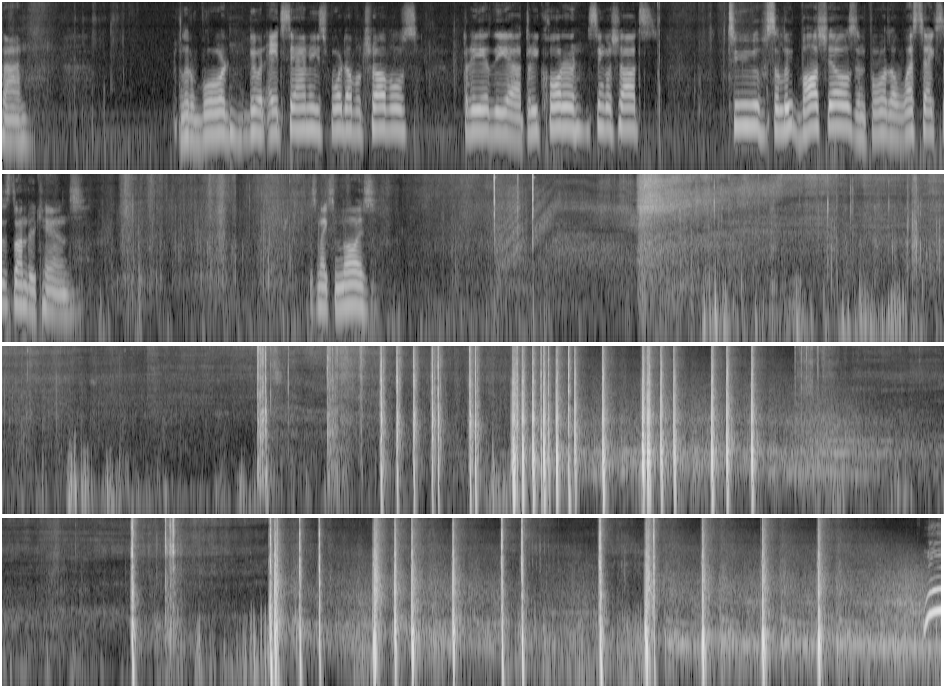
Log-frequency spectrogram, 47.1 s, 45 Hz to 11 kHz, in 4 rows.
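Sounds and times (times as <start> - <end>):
fuse hissing and sputtering: 17.8 - 43.6
firework bangs: 18.1 - 22.6, 26.7 - 35.9, 36.9 - 46.8
low thuds: 28.3 - 34.6, 38.6 - 46.8.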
